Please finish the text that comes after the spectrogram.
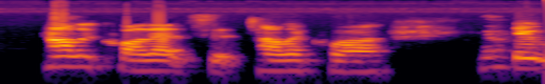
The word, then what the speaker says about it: Tahlequah: Is that the right pronunciation? Tahlequah? Tahlequah, that's it, Tahlequah.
